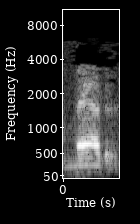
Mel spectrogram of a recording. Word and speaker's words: Mather: Another thing which is fascinating, David Ogilvy of Ogilvy and Mather, or Mather, some people pronounce it, he was the advertising gentleman of Ogilvy and Mather, Mr. Ogilvy, and become advertising executive.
